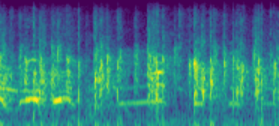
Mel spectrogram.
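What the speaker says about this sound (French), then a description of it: "Et si vous voulez que l'équipe Paradise remporte le point, applaudissez" A studio audience at a French celebrity challenge game show applauds for one team, a short burst of clapping that pulses in uneven waves with voices mixed in.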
